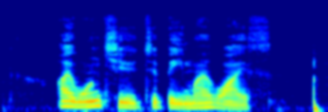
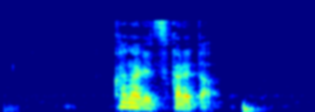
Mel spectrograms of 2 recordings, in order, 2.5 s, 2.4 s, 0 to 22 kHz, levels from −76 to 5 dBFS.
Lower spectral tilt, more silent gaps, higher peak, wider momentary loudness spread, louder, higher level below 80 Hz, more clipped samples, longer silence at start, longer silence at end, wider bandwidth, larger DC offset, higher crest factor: first, -7 dB/octave vs -5 dB/octave; neither; about the same, -8 dBFS vs -10 dBFS; second, 10 LU vs 22 LU; about the same, -25 LUFS vs -27 LUFS; first, -46 dBFS vs -52 dBFS; neither; second, 0.45 s vs 0.85 s; second, 0.05 s vs 0.45 s; first, 13.5 kHz vs 12 kHz; neither; about the same, 18 dB vs 20 dB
